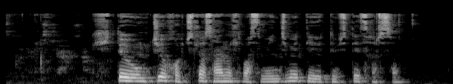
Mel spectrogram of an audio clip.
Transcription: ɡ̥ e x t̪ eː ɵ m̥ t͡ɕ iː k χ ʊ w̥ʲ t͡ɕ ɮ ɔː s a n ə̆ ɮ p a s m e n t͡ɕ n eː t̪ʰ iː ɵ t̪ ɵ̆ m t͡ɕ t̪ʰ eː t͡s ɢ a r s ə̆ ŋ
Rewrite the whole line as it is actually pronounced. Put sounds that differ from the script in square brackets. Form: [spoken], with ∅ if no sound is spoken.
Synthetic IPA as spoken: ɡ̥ e x t̪ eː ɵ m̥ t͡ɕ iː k χ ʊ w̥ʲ t͡ɕ ɮ ɔː s a n ə̆ ɮ p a s m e n t͡ɕ [m] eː [t̪] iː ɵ t̪ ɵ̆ m t͡ɕ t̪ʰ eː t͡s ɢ a r s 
